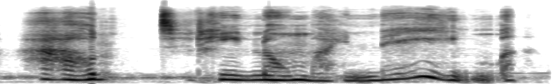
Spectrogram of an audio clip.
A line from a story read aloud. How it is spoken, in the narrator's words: I mumbled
